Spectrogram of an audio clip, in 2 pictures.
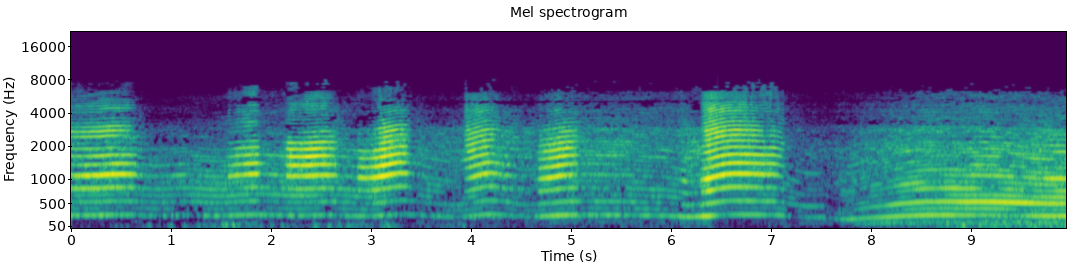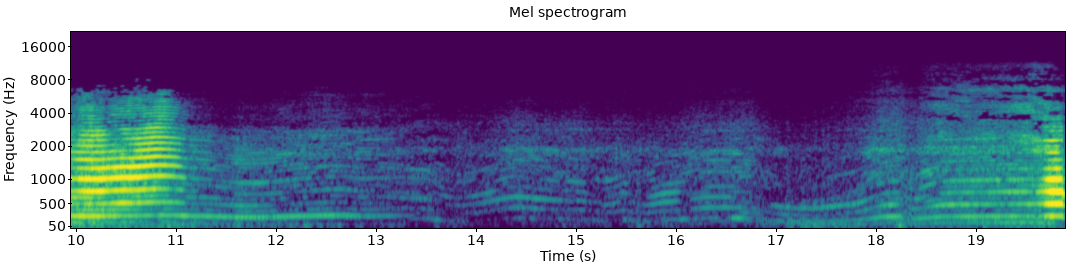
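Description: A snowmobile engine revs and roars through deep snow.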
